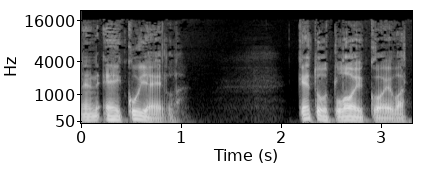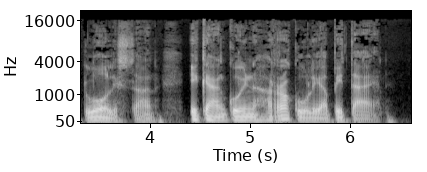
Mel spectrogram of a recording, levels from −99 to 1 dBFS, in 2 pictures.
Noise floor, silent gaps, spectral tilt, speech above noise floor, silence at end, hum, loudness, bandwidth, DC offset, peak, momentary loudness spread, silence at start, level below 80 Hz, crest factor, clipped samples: -71 dBFS; none; -5.5 dB/octave; 53 dB; 0.2 s; none; -19 LUFS; 17 kHz; under 0.1%; -2 dBFS; 11 LU; 0 s; -32 dBFS; 18 dB; under 0.1%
